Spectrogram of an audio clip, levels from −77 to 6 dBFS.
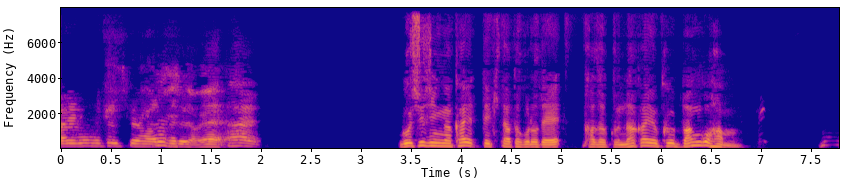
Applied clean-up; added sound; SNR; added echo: neural mask model Resemble Enhance denoiser.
